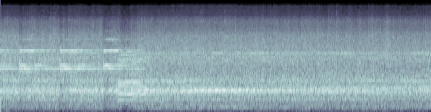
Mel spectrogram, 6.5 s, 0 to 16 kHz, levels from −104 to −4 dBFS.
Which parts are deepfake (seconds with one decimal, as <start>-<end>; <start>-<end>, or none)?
1.1-2.9; 3.4-6.5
